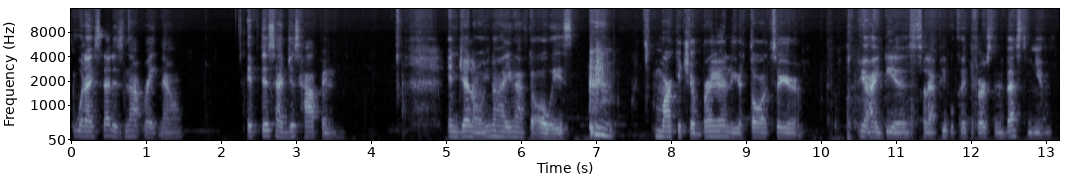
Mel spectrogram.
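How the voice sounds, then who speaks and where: A woman's voice: rumbling low, fairly even intonation, unhurried, pauses often. Persistent questioning woman podcast host. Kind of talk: casual discussion.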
